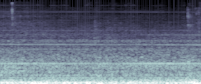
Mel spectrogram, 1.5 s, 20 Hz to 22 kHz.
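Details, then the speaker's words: 2005 Chrysler 300C just after replacing the main fuel pump and sending unit: faint steady hum from the rear at key-on (not cranking), one of three primes; the pump has power and primes normally. "So, you should hear like a little humming or something like that. And that means it's on and it's prime priming, it has power, etc. etc."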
